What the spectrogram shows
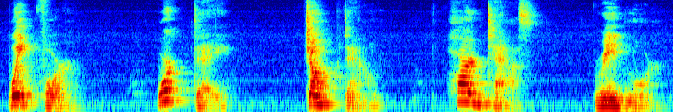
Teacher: the first word ends in a stop and the air releases on the beginning of the second word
